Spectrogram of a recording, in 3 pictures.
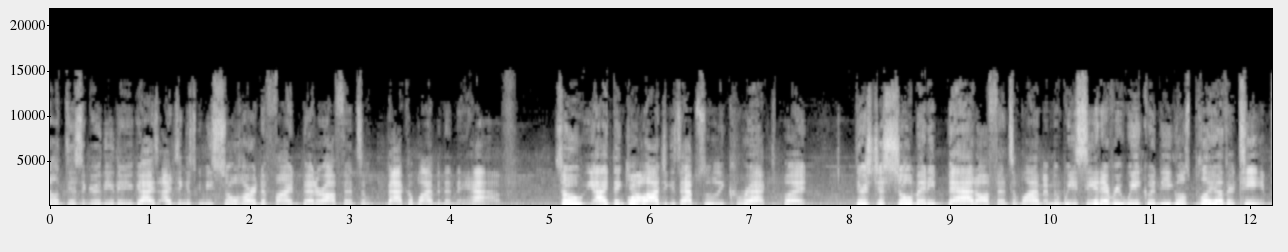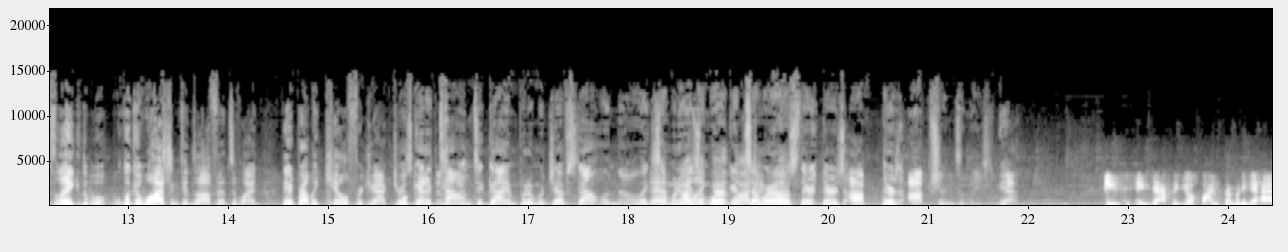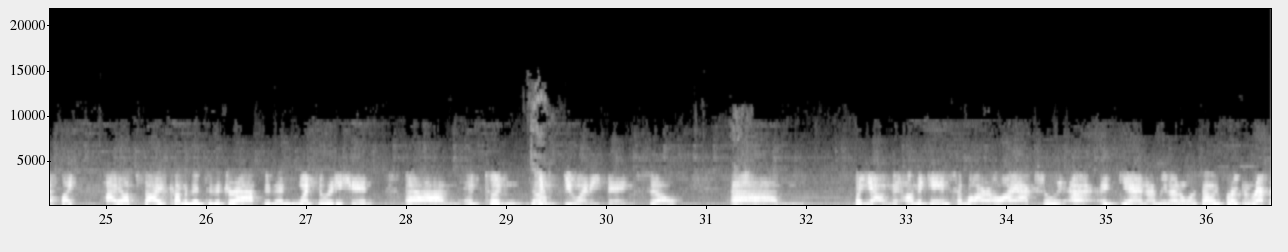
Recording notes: live at Parx Casino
